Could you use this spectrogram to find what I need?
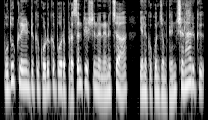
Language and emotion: Tamil, fearful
